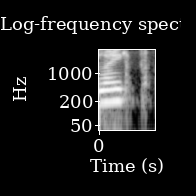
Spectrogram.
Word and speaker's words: Link: Gracie Link. – Gracie, let's see. Okay. May you spell that last name for me? – L-I-N-K.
